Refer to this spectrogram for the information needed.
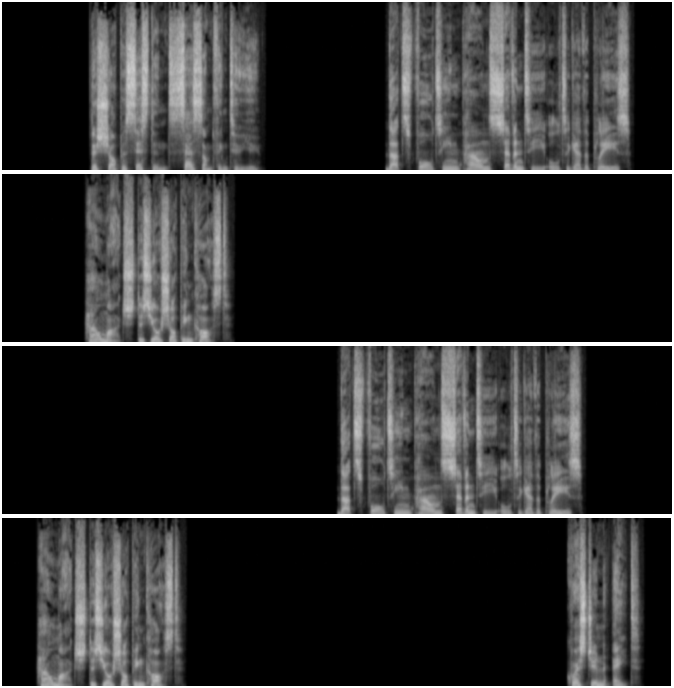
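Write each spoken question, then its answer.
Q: How much does your shopping cost?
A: £14.70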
